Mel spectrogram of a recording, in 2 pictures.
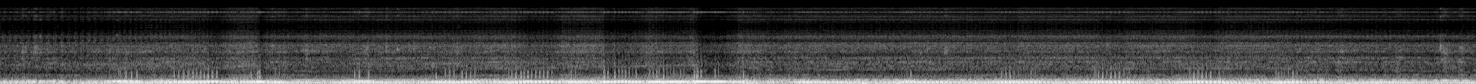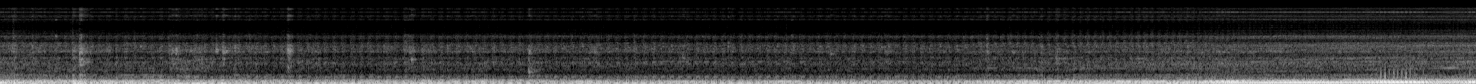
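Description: Suzuki GS500E's parallel-twin engine running under way on the moving motorcycle, heard close from the bike. It pulls loudly for the first half, eases to a quieter note about halfway through, and picks up again near the end.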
